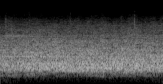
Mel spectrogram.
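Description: A SmackDown wrestling crowd roars in a steady, dense wash of cheering and noise, loud and unbroken for under two seconds, with no distinct voices standing out.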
